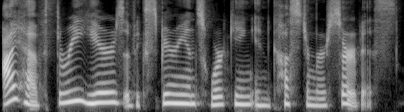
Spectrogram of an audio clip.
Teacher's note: Emphasize 3 years and customer service to highlight your strengths.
